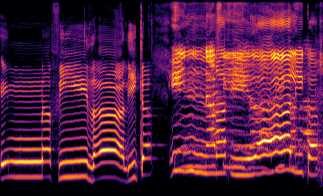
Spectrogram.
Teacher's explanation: ذالک، ذال پر کھڑا زبر، ایک الف کھینچنا ہے · نون مشدد، نون مشدد میں ایک الف کا غنہ ہوتا ہے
